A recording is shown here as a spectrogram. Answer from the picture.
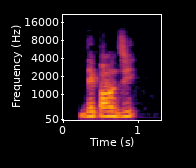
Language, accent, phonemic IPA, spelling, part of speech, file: French, Canada, /de.pɑ̃.di/, dépendît, verb, LL-Q150 (fra)-dépendît.wav
- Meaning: third-person singular imperfect subjunctive of dépendre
